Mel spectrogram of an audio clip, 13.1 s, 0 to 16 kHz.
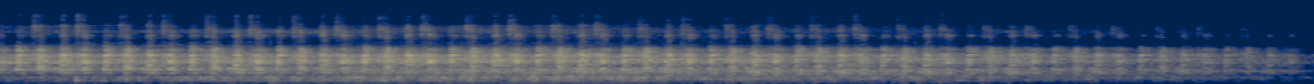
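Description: Steam locomotive exhaust chuffing in a steady rhythm of about four beats a second, fading away and stopping near the end: small Prairie 2-6-2 tank 4560 pulling away with its train.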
